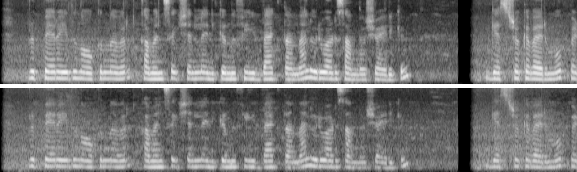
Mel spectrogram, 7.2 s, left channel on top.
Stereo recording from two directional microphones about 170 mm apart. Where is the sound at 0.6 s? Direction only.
35° left (ahead or behind).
